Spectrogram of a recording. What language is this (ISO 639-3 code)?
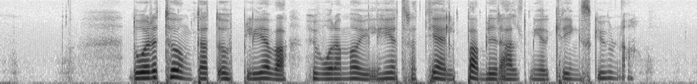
swe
